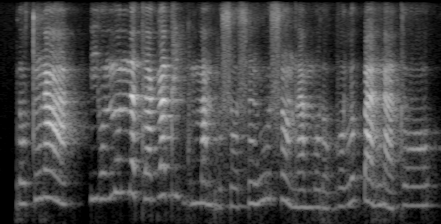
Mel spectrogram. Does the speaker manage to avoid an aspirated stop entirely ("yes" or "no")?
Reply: yes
